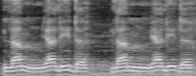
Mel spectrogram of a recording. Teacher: اس کے بعد لم یلد، لم یلد، لام کو میم سے ملائیں گے اور کیونکہ میم کے بعد جزم ہے، اور یا کو بغیر کھینچے پڑھیں گے اور لام کو دال سے ملائیں گے، لام کے نیچے زیر ہے، لام کو دال سے ملائیں گے، دال کے اوپر زبر ہے، دال پر قلقلہ کریں گے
